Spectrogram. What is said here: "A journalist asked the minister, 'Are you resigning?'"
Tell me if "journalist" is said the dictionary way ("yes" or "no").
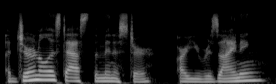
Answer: yes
